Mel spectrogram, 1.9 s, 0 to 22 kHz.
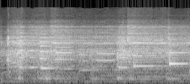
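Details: Vintage GE P977 AM/FM transistor radio, which had been quiet, after capacitor replacement: music plays loud and clean with no crackle, dropouts or hum. An intermittent ringing and FM flutter were noted elsewhere.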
